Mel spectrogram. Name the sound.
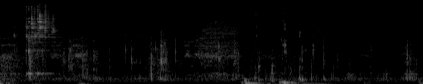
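chewing ice cubes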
